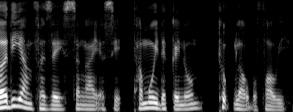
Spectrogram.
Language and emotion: Manipuri, neutral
